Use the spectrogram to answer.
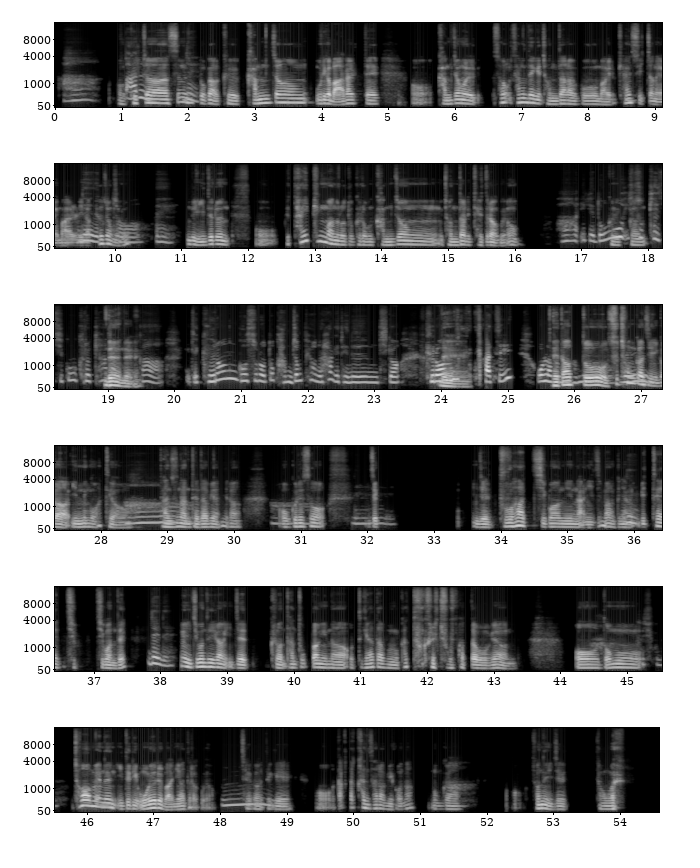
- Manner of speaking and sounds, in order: other background noise; tapping; laughing while speaking: "그런까지"; laughing while speaking: "카톡을 주고받다"; laughing while speaking: "정말"
- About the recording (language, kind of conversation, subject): Korean, podcast, 온라인에서 대화할 때와 직접 만나 대화할 때는 어떤 점이 다르다고 느끼시나요?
